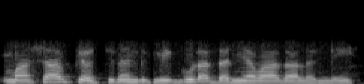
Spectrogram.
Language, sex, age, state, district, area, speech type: Telugu, female, 18-30, Andhra Pradesh, Annamaya, rural, conversation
